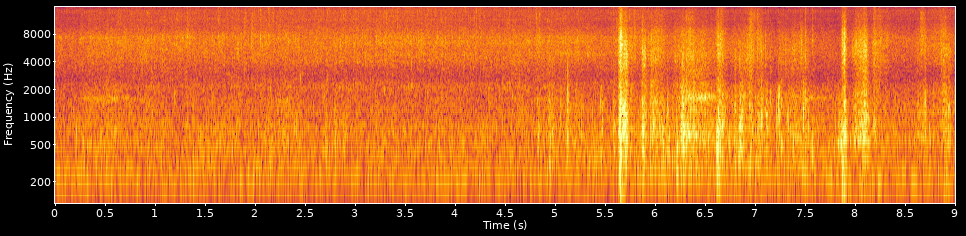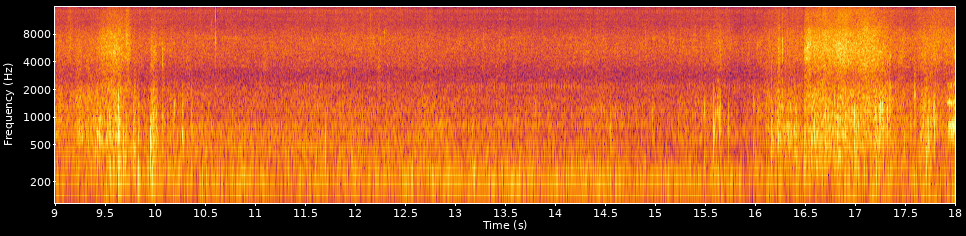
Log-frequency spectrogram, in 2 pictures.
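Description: Footsteps crunching on ice and snow, a run of crisp crackly steps in the middle, over the steady rush of water flowing at the partly thawed river dam.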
